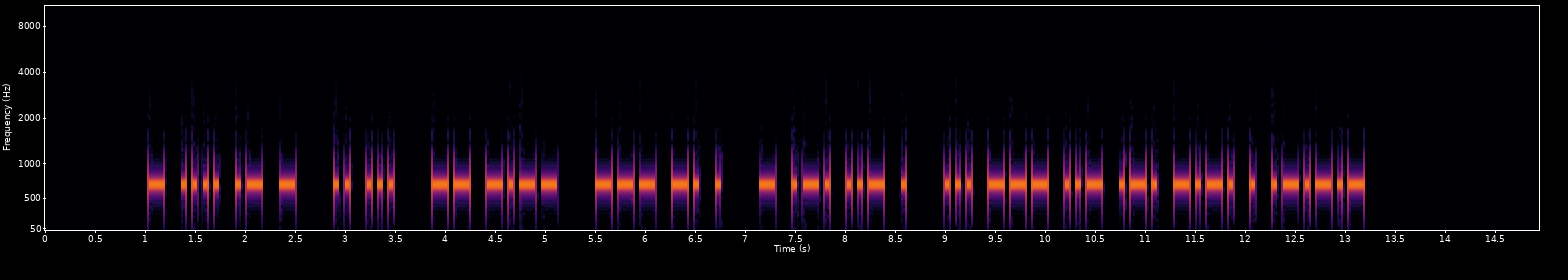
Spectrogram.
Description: Morse code, heard as a keyed tone, about 22 wpm, 700 Hz. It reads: THAT IS MY ONE TRUE SOURCE.
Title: Sentences from Top 1000 Words - Review Part 5 - 22wpm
